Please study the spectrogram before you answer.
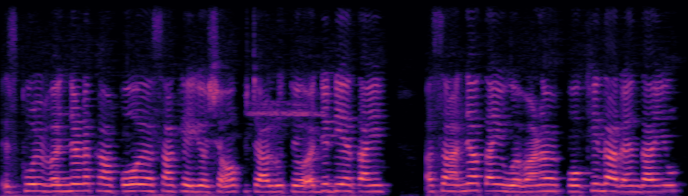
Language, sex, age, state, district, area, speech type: Sindhi, female, 60+, Gujarat, Kutch, urban, spontaneous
